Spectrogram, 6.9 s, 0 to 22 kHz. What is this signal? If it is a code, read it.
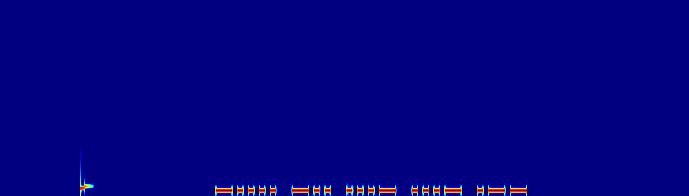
Morse code, heard as a keyed tone, about 22 wpm, 700 Hz. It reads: 6DVVW
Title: Five Challenging Letter-Number Combinations 22wpm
